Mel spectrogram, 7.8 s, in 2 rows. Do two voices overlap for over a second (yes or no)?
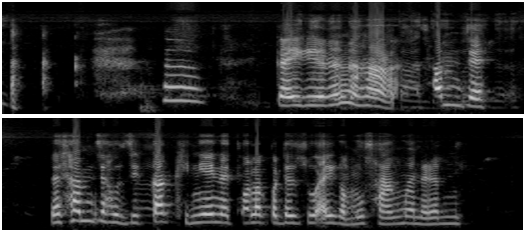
yes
